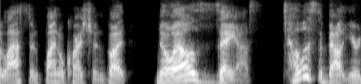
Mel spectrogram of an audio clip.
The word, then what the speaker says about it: Noel: Catholic school and uh the nuns were pronounced my name no and uh they uh they would say to me your name is not Noel it's it's no and I'm like it is Noel you know so my entire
